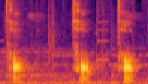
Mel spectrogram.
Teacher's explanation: eu tô falando top quase que soprando aqui entre a letra t e a letra O então é esse som que a gente chama de consoante Explosiva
